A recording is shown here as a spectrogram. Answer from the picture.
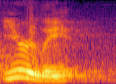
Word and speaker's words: early: Não early. Se escreve como ear, mas é early.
